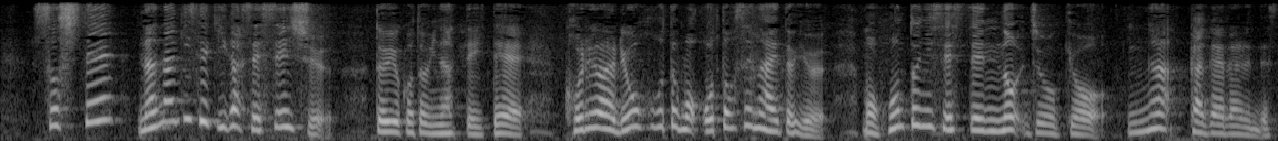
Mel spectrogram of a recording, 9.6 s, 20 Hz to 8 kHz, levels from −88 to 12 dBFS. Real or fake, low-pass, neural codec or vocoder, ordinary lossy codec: real; 7.2 kHz; none; none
